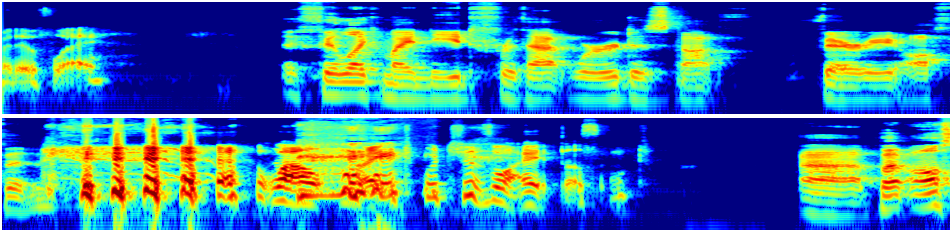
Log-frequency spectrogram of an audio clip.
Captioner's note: laugh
